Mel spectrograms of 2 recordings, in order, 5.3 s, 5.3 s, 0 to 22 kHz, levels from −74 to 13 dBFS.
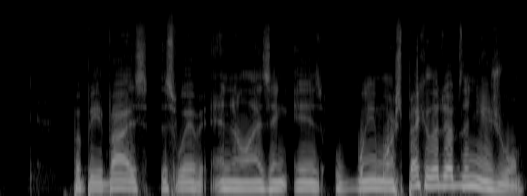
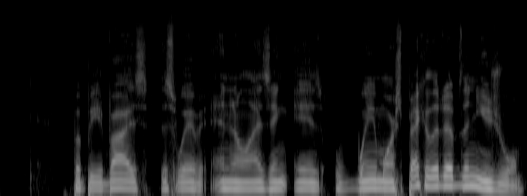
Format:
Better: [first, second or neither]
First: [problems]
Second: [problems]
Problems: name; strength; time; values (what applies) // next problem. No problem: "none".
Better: second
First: distortion; slight; 10 dB below the speech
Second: none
